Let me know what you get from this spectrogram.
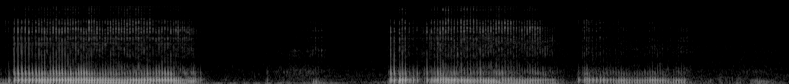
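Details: A six-month-old chocolate Labrador Retriever asleep indoors, snoring loudly in long, low, buzzy rumbles lasting about two seconds each, three main bouts with soft breathing gaps between them.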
